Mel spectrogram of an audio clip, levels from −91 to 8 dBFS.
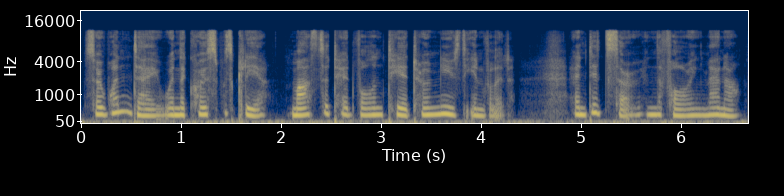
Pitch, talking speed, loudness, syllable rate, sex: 215 Hz, 200 wpm, -19 LUFS, 5.9 syllables/s, female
